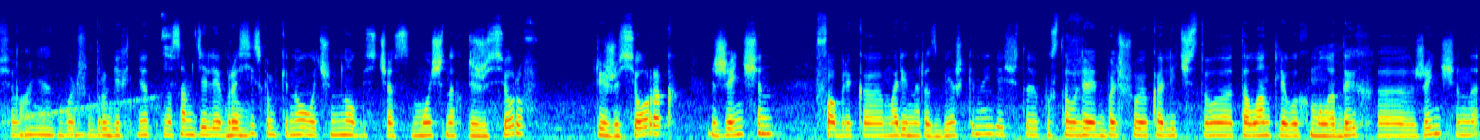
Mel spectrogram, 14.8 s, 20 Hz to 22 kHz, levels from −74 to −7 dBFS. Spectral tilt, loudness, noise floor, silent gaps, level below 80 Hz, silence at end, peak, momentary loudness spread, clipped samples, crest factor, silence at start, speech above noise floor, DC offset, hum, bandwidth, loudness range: -6 dB/octave; -26 LUFS; -45 dBFS; none; -54 dBFS; 0 s; -6 dBFS; 7 LU; under 0.1%; 18 dB; 0 s; 20 dB; under 0.1%; none; 15 kHz; 3 LU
